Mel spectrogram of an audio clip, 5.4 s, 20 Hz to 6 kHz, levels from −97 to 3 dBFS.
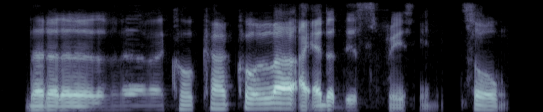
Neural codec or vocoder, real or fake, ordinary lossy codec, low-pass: codec, 44.1 kHz, 7.8 kbps, Pupu-Codec; fake; none; 5.4 kHz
